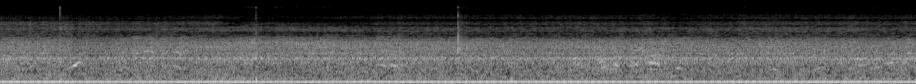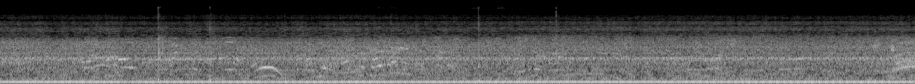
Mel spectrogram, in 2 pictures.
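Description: Outdoor volleyball rally: voices of players and spectators over a steady low mechanical hum, with a few sharp knocks of the ball being struck.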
